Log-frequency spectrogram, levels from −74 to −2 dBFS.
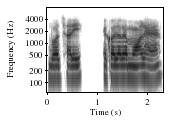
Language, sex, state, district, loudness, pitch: Hindi, male, Jharkhand, Jamtara, -15 LUFS, 135 Hz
